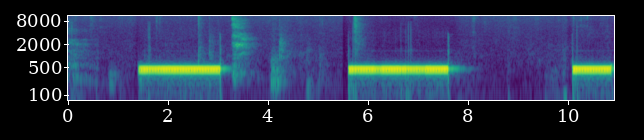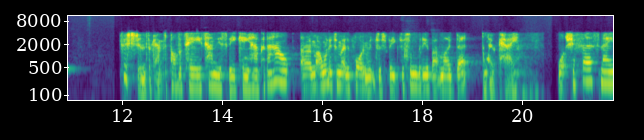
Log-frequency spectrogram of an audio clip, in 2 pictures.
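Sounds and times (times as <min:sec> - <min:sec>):
telephone ringing tone heard down the line: 0:01.4 - 0:03.2, 0:05.6 - 0:08.0, 0:10.1 - 0:11.1
speech: 0:12.6 - 0:20.2, 0:20.8 - 0:21.8.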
